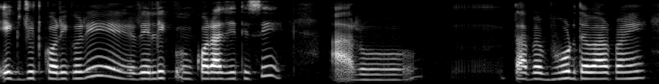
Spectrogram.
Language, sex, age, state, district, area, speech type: Odia, female, 18-30, Odisha, Bargarh, urban, spontaneous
